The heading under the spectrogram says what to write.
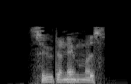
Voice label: "pseudonymous", english; adjectives

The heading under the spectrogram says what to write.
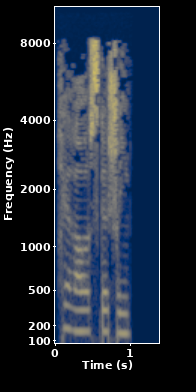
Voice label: "herausgeschrien", German; adjectives

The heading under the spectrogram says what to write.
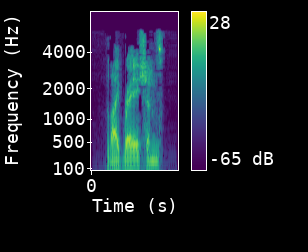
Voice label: "vibrations", English; nouns

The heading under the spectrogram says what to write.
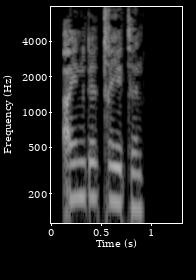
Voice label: "eingetreten", German; adjectives

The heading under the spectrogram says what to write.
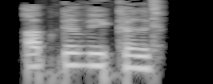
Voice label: "abgewickelt", German; adjectives

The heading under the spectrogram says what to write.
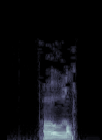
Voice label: "poled", english; adjectives

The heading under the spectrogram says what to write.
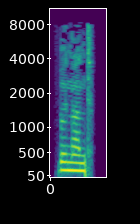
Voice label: "benannt", German; adjectives

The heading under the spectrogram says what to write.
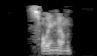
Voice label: "swinging", english; nouns

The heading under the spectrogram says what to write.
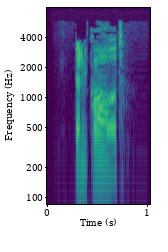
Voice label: "uncaught", English; adjectives

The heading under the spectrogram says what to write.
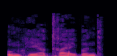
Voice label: "umhertreibend", German; adjectives

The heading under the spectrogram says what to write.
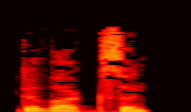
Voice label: "gewachsen", German; adjectives

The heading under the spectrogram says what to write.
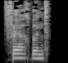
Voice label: "färbend", German; adjectives

